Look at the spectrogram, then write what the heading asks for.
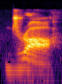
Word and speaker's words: draw: Sing good okay now remember the uh a w in most words will not make an ow sound you had pronounced an O at the end it creates an a sound only the word is draw please repeat that draw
